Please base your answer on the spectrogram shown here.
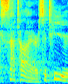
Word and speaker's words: satyr: And I'm like, satyr, satyr. It's satyr. Now we know, satyr.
